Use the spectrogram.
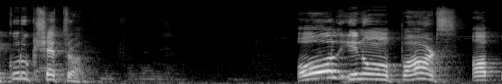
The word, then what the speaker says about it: Kurukshetra: NASA, they research, they find Sanskrit pronunciation like, you know, Kurukshetra. If I speak this way, I am speaking wrong. Those Bengali people, they are speaking Kurukshetra. But those are Sanskrit knowing a Kurukshetra.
